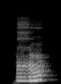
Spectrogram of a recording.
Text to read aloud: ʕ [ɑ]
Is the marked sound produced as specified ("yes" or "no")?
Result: no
